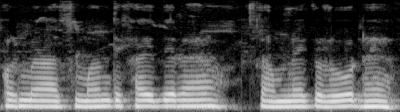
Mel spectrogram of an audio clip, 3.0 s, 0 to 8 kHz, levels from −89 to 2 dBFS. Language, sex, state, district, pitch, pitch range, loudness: Hindi, male, Bihar, Saran, 155 Hz, 150-160 Hz, -12 LUFS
